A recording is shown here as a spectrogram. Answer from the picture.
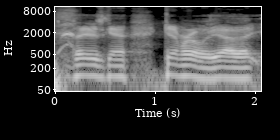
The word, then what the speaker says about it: Mateusz Gamrot: Armand Tsarukyan against Mateus Gamrot.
